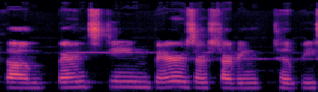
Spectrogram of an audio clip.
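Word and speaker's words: Berenstain: one because like it's for sure the Baronstein bear. Not Baron Stain. It's Stein.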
